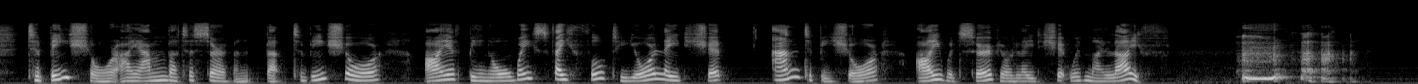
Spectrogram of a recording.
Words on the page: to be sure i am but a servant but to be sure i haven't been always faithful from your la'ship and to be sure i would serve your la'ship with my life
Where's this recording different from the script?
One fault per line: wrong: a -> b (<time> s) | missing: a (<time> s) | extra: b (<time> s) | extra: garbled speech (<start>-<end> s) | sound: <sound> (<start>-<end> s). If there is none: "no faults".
wrong: haven't -> have (4.5 s)
wrong: from -> to (6.1 s)
sound: laugh (12.4-13.6 s)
